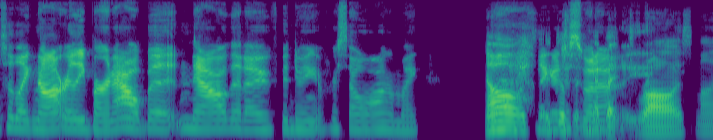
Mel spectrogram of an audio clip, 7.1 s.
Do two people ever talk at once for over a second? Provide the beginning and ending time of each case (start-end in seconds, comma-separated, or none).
4.9-6.5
